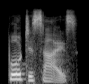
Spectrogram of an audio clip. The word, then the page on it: poeticize: Indian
